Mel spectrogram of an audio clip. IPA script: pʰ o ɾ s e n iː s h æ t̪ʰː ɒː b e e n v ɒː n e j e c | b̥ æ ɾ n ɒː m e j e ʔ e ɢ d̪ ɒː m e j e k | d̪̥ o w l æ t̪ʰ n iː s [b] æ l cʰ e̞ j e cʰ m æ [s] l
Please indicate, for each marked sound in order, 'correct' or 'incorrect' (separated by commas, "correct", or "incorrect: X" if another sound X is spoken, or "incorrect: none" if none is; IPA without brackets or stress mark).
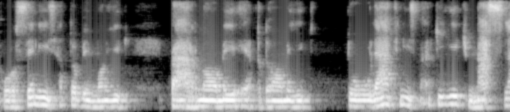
correct, correct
